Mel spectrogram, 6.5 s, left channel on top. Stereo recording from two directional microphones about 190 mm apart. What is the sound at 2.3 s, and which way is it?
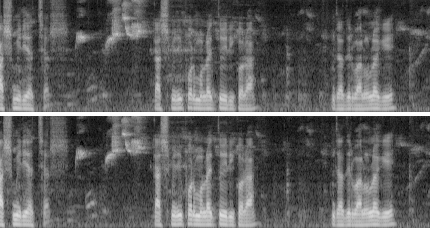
Speech, 50° right (ahead or behind).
